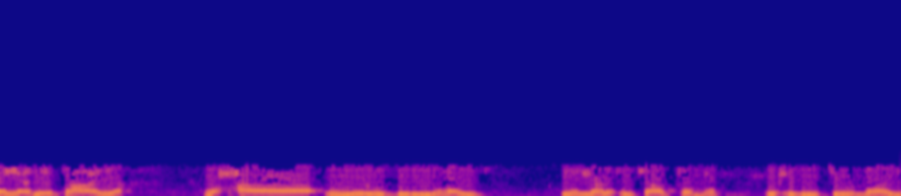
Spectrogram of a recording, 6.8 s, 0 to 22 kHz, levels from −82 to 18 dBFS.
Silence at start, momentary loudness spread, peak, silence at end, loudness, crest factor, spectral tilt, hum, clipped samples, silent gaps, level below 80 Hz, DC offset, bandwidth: 0 s; 7 LU; -4 dBFS; 0 s; -20 LUFS; 14 dB; -3 dB/octave; none; under 0.1%; none; -64 dBFS; under 0.1%; 3.6 kHz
